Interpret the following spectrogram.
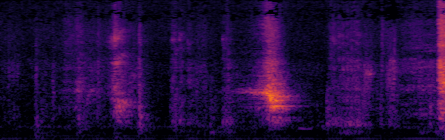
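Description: A man sniffing and gasping in loud breathy bursts, as if savouring a smell; the loudest comes about three seconds in.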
